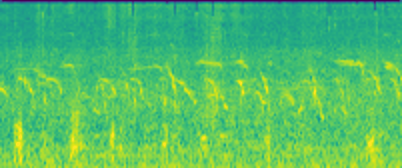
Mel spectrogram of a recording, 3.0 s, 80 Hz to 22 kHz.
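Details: Chickens at a farm at afternoon feeding time on 15/08, a few soft clucks every half second or so beneath dense, rapid, high chirping calls.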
